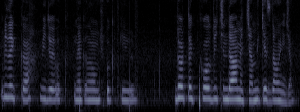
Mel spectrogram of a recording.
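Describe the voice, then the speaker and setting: A high-pitched woman talks over her own gameplay as a channel host. She comments loosely on the action and snaps curses at the enemies on screen. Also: steady tone, quick pace, darkish tone. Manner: heated, swears at enemies while playing.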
